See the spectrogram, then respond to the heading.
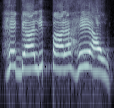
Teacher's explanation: Supressão da consoante. Com relação à consoante G, né, o G, nós tivemos também uma síncope de regale para real.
